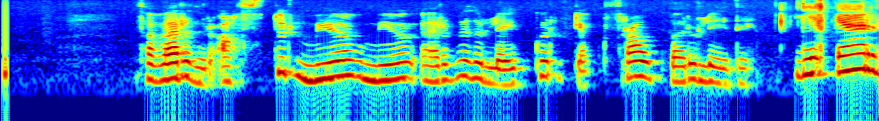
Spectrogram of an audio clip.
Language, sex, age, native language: Icelandic, female, 40-49, Icelandic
